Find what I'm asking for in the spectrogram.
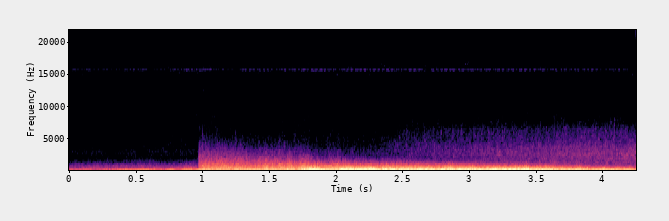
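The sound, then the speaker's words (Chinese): A deep, rolling rumble of thunder from an approaching storm. It comes in with a sudden surge and then holds as a loud, sustained roar that swells slightly. “快点进去吧，暴风雨快来了。”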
